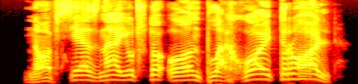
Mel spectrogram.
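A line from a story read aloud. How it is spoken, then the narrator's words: Yelling. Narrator (Russian): завопил руки сила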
